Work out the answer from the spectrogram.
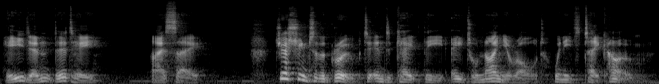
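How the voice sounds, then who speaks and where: A man reading a first-person science fiction story in an animated way and acting out the characters. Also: fairly low pitch, moderate pace, husky. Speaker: narrator.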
